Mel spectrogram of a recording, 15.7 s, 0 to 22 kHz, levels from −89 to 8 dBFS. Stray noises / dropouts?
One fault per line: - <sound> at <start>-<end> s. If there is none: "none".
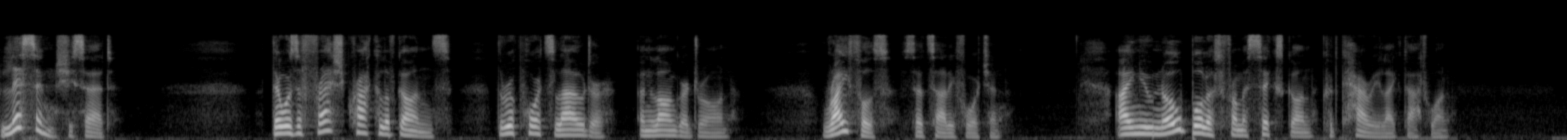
none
